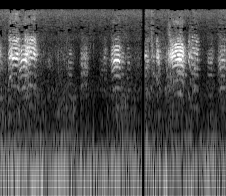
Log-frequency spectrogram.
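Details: Zebra finches, said to be happy and content, give a few distinct nasal, trumpet-like beeps in small clusters, separated by brief quiet gaps, over a low steady hum.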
